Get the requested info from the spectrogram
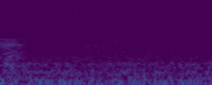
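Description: Faint scratching of long fingernails through hair and along the scalp, close to the microphone: soft dry rustling strokes.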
